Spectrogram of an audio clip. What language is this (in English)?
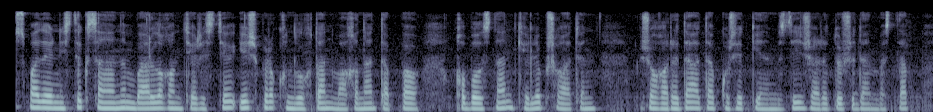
Kazakh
